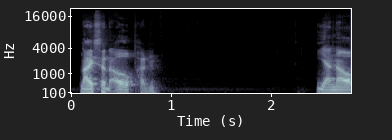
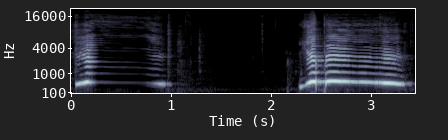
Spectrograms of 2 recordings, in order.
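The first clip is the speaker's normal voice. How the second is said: very high, drawn-out squeal; playful over-the-top high cheering; much slower than usual. Pretend. Cheers for the arriving viewer.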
